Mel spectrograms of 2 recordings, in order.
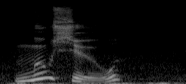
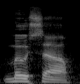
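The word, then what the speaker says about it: Musou: the musu Zelda games does anyone know muso not musu what musu muso Phil you do not know how to pronounce words it's muso not musu musu sounds like a shitty dish you would make Mushu m-o-s-o-u yeah that's muso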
